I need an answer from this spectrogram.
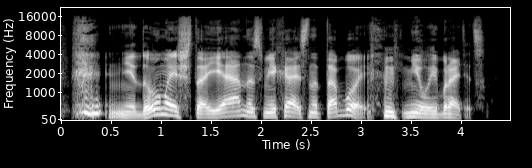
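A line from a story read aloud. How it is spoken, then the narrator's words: Reply after stopping laughing. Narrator (Russian): ответил сэр Дэниел, перестав смеяться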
